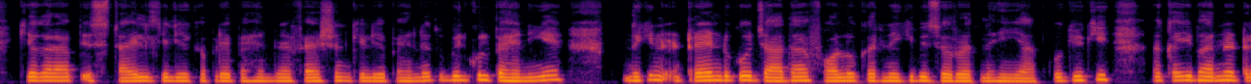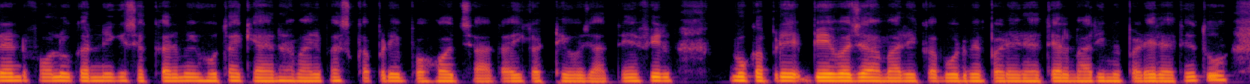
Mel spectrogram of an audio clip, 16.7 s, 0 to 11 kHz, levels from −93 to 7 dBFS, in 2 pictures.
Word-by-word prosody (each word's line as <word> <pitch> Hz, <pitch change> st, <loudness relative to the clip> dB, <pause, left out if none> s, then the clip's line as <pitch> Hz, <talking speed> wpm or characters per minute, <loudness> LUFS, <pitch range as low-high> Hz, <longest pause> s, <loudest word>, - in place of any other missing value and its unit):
कि 150 Hz, -, -1 dB
अगर 145 Hz, 0 st, +2 dB
आप 145 Hz, 0 st, -1 dB
स्टाइल 130 Hz, +1 st, -1 dB
के 135 Hz, +1 st, -2 dB
लिए 135 Hz, 0 st, 0 dB
कपड़े 135 Hz, +1 st, -2 dB
पहन 130 Hz, 0 st, -3 dB
रहे 135 Hz, -, -3 dB
हैं, -, -, 0 dB
फैशन 130 Hz, +2 st, -1 dB
के 130 Hz, -, -4 dB
लिए 130 Hz, 0 st, +1 dB
पहन 130 Hz, 0 st, -5 dB
रहे 130 Hz, -, -2 dB
हैं, 145 Hz, -, +1 dB
तो -, -, -8 dB
बिल्कुल 160 Hz, +2 st, +1 dB
पहनिए, 145 Hz, +5 st, +2 dB, 0.5 s
लेकिन 170 Hz, +4 st, +1 dB, 0.2 s
ट्रेंड 155 Hz, +2 st, +4 dB
को 165 Hz, +1 st, +4 dB
ज़्यादा 150 Hz, -1 st, +1 dB
फ़ॉलो 135 Hz, +1 st, +2 dB
करने 135 Hz, 0 st, +1 dB
की 145 Hz, +2 st, -4 dB
भी 145 Hz, -, +3 dB
ज़रूरत 130 Hz, -1 st, +1 dB
नहीं 130 Hz, 0 st, 0 dB
है 125 Hz, -, +1 dB
आपको, 130 Hz, +3 st, -4 dB
क्योंकि 160 Hz, +5 st, 0 dB, 0.3 s
अ, 150 Hz, -, -1 dB
कई 155 Hz, +1 st, +2 dB
बार 155 Hz, -1 st, +3 dB
ना 160 Hz, +1 st, +4 dB
ट्रेंड 145 Hz, +1 st, +2 dB
फ़ॉलो 140 Hz, 0 st, +1 dB
करने 140 Hz, 0 st, +1 dB
के 145 Hz, -, -3 dB
चक्कर 135 Hz, 0 st, -2 dB
में 140 Hz, +1 st, +1 dB
होता 135 Hz, +1 st, 0 dB
क्या 135 Hz, -1 st, -2 dB
है 130 Hz, -, +1 dB
ना, 140 Hz, +1 st, -1 dB
हमारे 130 Hz, -1 st, 0 dB
पास 140 Hz, 0 st, -4 dB
कपड़े 125 Hz, +2 st, -2 dB
बहुत 125 Hz, +1 st, -1 dB
ज़्यादा 120 Hz, +1 st, -6 dB
इकट्ठे 125 Hz, 0 st, -4 dB
हो 120 Hz, -1 st, 0 dB
जाते 115 Hz, +2 st, -5 dB
हैं, 130 Hz, -, +1 dB
फिर 140 Hz, -2 st, +2 dB, 0.4 s
वो 150 Hz, -, +5 dB
कपड़े 140 Hz, 0 st, +2 dB
बेवजह 140 Hz, 0 st, +6 dB
हमारे 130 Hz, 0 st, +1 dB
कपबोर्ड 130 Hz, -1 st, 0 dB
में 130 Hz, -, +3 dB
पड़े 125 Hz, 0 st, 0 dB
रहते 125 Hz, +1 st, -1 dB
हैं, 130 Hz, -, +3 dB
अलमारी 125 Hz, +1 st, -1 dB
में 130 Hz, -, 0 dB
पड़े 130 Hz, +1 st, +1 dB
रहते 125 Hz, +2 st, -1 dB
हैं। 150 Hz, -, +1 dB
तो, 170 Hz, -, +1 dB
135 Hz, 255 wpm, -22 LUFS, 130-145 Hz, 0.5 s, बेवजह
